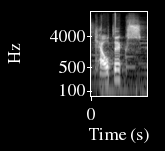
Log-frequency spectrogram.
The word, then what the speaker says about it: Celtic: Celtic with a hard C or K is the standard.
